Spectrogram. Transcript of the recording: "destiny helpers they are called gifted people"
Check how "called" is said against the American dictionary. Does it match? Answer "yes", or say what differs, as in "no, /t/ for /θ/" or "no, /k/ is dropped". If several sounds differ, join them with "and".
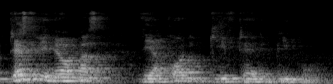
no, /l/ is dropped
